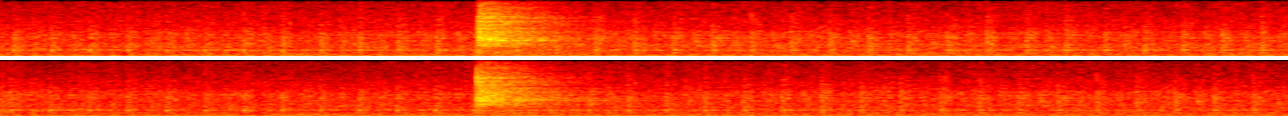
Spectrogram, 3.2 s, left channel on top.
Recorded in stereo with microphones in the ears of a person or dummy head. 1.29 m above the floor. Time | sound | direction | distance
1.2 | a finger snap | 60° right (ahead or behind) | 1.5 m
